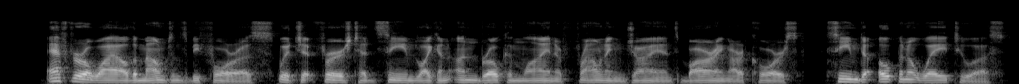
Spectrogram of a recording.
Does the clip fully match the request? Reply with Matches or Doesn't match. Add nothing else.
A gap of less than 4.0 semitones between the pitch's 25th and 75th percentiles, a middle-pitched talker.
Doesn't match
